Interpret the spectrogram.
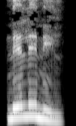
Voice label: "ನೆಲೆನಿಲ್ಲು", kannada

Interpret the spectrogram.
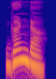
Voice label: "ಗಂಡ", Kannada

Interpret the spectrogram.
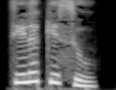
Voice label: "ದಾಲಕ್ಷ", kannada

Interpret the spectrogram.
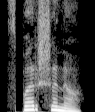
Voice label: "ಸ್ಪರ್ಶನ", kannada

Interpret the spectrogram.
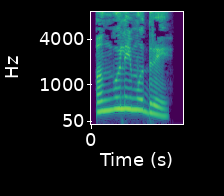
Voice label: "ಅಂಗುಲಿಮುದ್ರೆ", kannada

